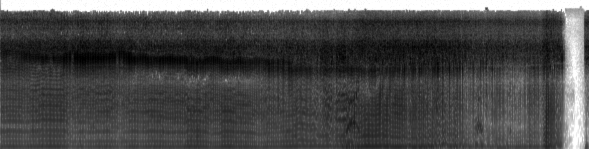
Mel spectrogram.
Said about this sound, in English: So you call their voicemail number, and you give out the longest farting noise that you possibly can, and then you're entered into the contest.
